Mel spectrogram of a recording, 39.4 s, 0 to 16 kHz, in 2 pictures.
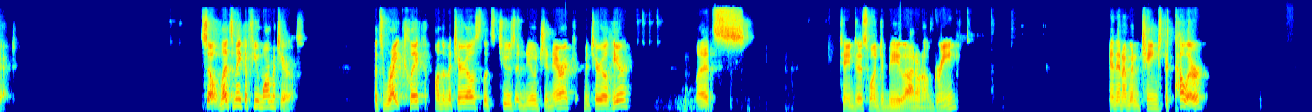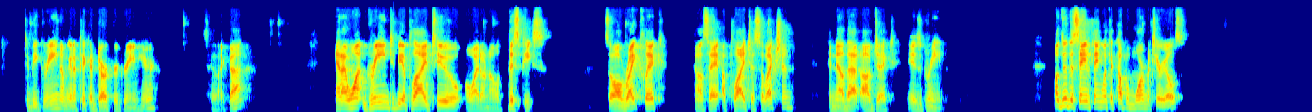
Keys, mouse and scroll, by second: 3.3 click, 6.4 right click, 8.2 click, 10.0 click, 10.2 click, 12.5 ctrl+a, 14.1-15.7 typing, 17.2-18.0 typing, 18.2 click, 20.5 click, 22.6 click, 24.2 click, 27.5 click, 29.6 right click, 31.6 click, 37.4 right click.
